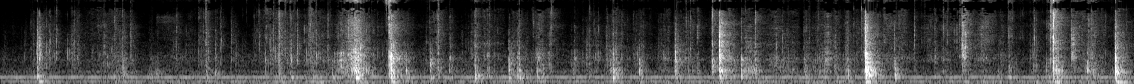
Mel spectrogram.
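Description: Cardboard LEGO set box being opened by hand: fingers picking, scraping and tearing at the box's sealed flaps, giving an irregular run of clicks and sharp snaps, the loudest about thirteen seconds in.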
